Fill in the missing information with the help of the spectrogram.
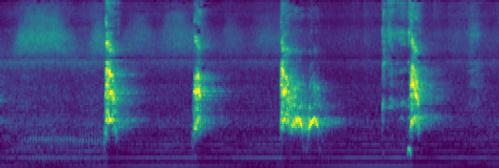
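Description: Pomeranian puppy barking: about five short, sharp barks spaced a second or so apart, with a quick double bark about three and a half seconds in. It is alarm barking at the unfamiliar sound of a lawn mower.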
